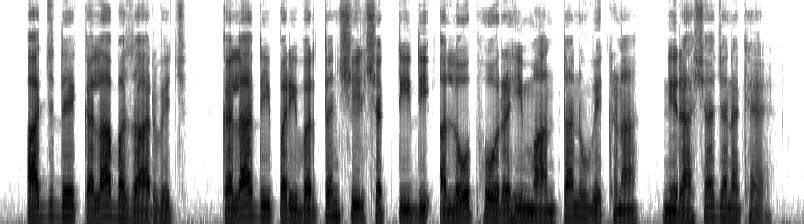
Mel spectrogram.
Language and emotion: Punjabi, sad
